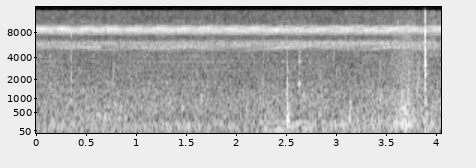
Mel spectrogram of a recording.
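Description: Faint, steady high-pitched insect chirring from the riverbank, with a couple of light clicks near the end.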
